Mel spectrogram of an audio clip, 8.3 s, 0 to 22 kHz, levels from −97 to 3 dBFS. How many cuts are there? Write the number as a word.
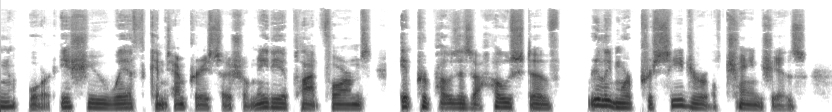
one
